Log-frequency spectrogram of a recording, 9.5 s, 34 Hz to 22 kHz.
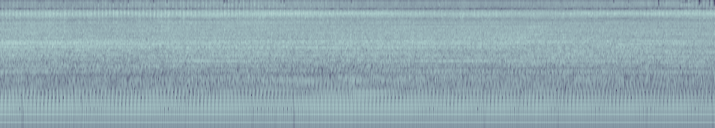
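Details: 1987 Gravely Professional 18G riding mower, Kohler Magnum 18 engine, after replacing the gas-cap fuel gauge: steady, even idle with no more whistling, no hiss underneath; normal idle.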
